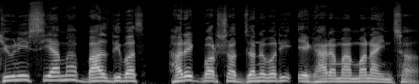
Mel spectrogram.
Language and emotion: Nepali, neutral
